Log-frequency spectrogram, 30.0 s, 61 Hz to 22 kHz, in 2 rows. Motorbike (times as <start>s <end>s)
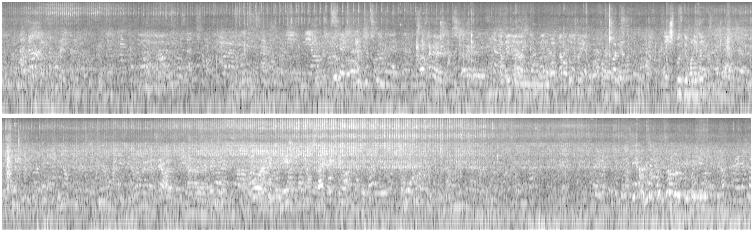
14.4s 29.9s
